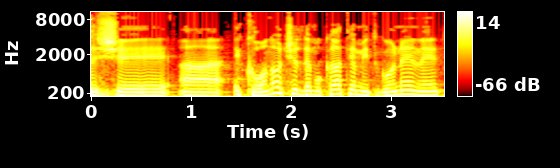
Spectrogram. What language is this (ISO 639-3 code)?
heb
